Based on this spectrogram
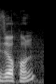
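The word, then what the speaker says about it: زا: দ্বিতীয় বর্ণ পেলাম যা বর্ণকে আমরা উচ্চারণ করব জিহ্বার আগে এবং নিচের দাঁতের সামনের দুই দাঁতের পেটের সঙ্গে লাগিয়ে বলবো যা একটু আওয়াজ হবে চেপে আওয়াজ হবে যেমন আমরা ঝ বর্ণ উচ্চারণ করি ঝামেলা বলি ঝামেলা যেমন বলি ঝ এর মতোই ঝা বাংলা বর্ণের এর মতো পুরোপুরি কাছাকাছি হবে না এটি একটু পৃথক হবে চিকন হবে যা হবে এর উচ্চারণ যা প্রিয় দর্শক দেখুন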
